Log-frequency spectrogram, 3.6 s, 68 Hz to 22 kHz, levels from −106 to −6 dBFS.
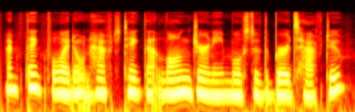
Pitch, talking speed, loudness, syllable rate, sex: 180 Hz, 270 wpm, -18 LUFS, 5.3 syllables/s, female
